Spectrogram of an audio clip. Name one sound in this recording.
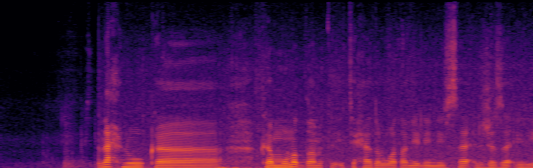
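A middle-aged woman speaks calmly into microphones close by.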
